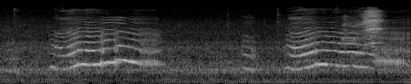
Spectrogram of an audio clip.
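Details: Captive yellow-naped amazon hatched in 1987, worked up by a blow dryer in the room, utters two long wavering wails like a crying baby, each rising then falling with strong overtones, a short sharp note at the end, steady hum beneath.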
